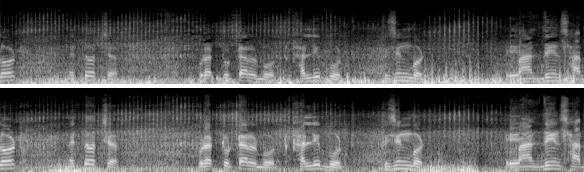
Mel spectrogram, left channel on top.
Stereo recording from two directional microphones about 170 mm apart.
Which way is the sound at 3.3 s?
15° left (ahead or behind).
